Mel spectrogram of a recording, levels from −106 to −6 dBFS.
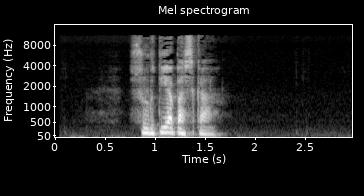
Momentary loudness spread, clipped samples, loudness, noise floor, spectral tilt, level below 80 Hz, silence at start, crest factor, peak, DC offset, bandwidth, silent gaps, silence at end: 11 LU; under 0.1%; -18 LUFS; -76 dBFS; -6 dB/octave; -52 dBFS; 0.8 s; 20 dB; 0 dBFS; under 0.1%; 11.5 kHz; none; 1.4 s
